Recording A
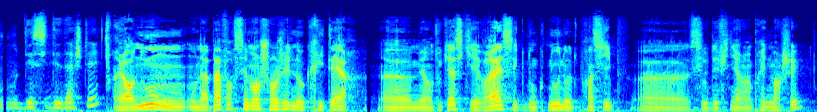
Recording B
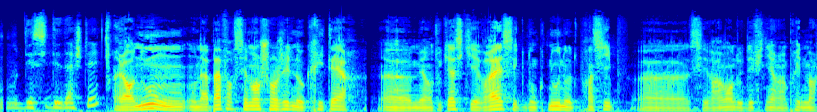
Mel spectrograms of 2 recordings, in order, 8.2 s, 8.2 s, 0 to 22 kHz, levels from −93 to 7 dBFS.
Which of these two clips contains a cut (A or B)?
A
